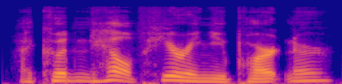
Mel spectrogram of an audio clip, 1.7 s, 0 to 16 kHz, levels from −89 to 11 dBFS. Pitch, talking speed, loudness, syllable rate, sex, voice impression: 150 Hz, 210 wpm, -18 LUFS, 5.3 syllables/s, male, masculine, adult-like, tensed, powerful, bright, clear, fluent, cool, intellectual, friendly, reassuring, wild, lively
